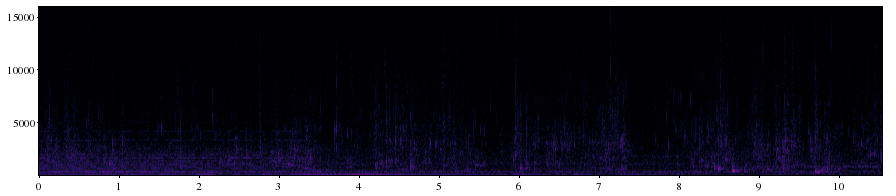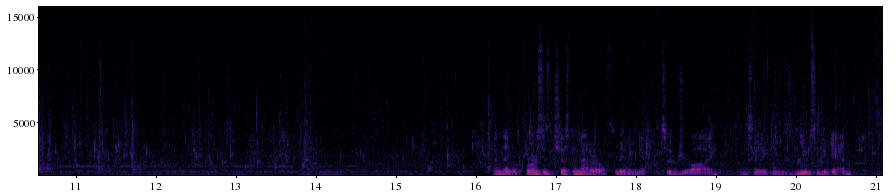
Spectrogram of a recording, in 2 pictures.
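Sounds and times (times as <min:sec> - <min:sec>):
small splashes: 0:00.0 - 0:21.0
tap water running into sink: 0:00.0 - 0:21.0.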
